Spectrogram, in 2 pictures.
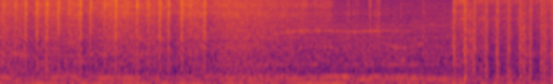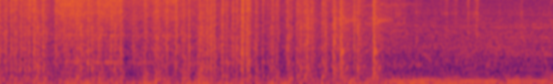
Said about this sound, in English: Oh, it's a gun!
